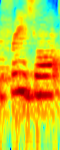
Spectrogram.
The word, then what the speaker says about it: frison: The sentence is, the frison silk, which forms outside the cocoon, is too coarse to make any elegant dress.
